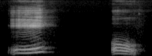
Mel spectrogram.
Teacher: अर्धसंवरित, half close. जिन स्वरों के उच्चारण में मुख द्वार आधा बंद रहता है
